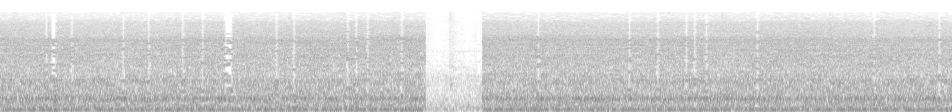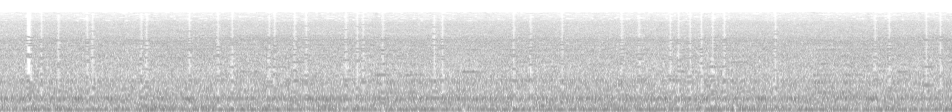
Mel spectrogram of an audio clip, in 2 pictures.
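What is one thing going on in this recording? A pressure washer sprays water in a steady, loud hiss.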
